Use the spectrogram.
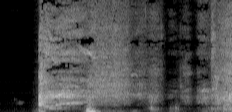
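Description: Several rough, breathy burps follow one another over about two seconds, with a brief deeper gurgle early on and short gaps between the later, raspier bursts. No one speaks.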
